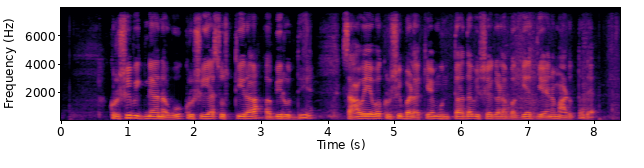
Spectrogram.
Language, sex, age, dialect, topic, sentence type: Kannada, male, 18-24, Mysore Kannada, agriculture, statement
